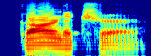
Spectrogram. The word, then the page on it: garniture: American English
